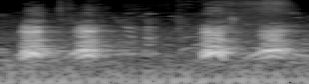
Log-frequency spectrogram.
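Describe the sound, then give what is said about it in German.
Dogs whimpering in animal shelter kennels: four short, whining mid-pitched cries arriving in two pairs with a brief pause between them, heard alone. “Manche Hunde winseln auch.”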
